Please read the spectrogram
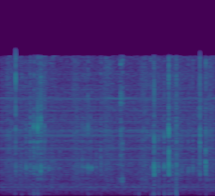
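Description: Faint, quick small clicks and ticks of screws and nuts being handled on sheet-metal panels.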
